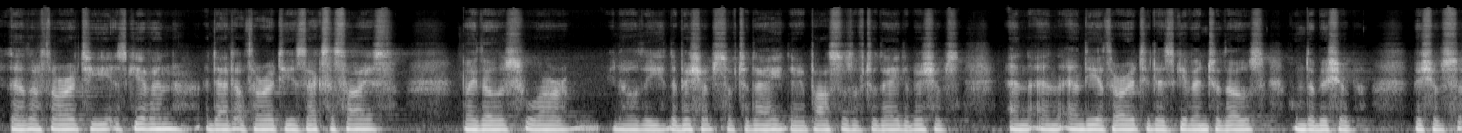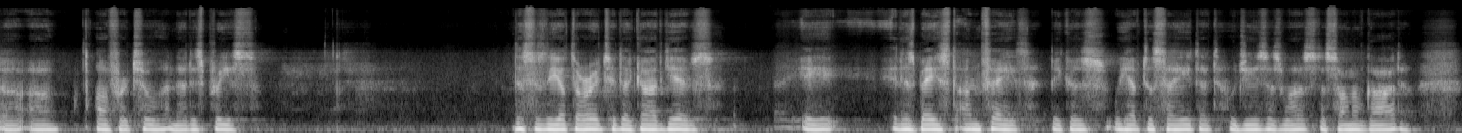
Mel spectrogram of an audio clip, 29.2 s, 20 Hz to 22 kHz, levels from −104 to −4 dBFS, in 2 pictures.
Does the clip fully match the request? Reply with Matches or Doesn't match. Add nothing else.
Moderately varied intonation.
Doesn't match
